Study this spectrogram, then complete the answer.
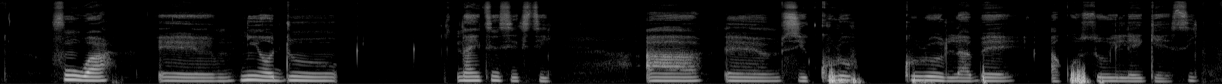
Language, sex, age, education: Yoruba, female, 15-29, tertiary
